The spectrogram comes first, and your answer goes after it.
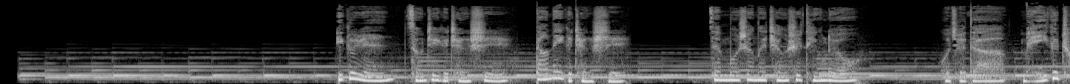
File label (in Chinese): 专题 讲述 情感, 女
